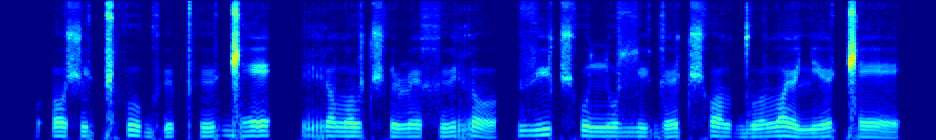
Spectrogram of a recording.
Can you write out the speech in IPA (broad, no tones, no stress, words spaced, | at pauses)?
ʔoʃyǁʰuɡʔʉ pʰʉɡ͡ǁe | rʉlˠut͡ʃʰʉ ɭøxʉro | vyt͡ʃʰu ɲuɮyɡøt͡ʃʰolˠ d̪ulˠ ø lʲø ǁe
